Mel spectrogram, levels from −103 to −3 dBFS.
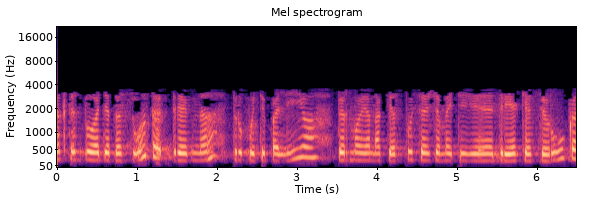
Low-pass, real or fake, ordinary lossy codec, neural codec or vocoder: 3.6 kHz; fake; MP3, 16 kbps; codec, 16 kHz, 8 kbps, FunCodec, trained on LibriTTS, 25 frames a second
